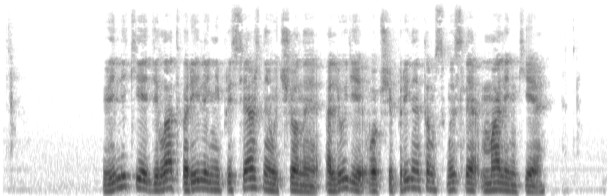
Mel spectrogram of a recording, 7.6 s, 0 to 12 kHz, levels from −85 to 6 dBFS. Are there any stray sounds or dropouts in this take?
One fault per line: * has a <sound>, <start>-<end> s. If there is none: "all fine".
all fine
